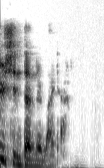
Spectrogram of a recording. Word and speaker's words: Jushin Thunder Liger: Jushin Thunder Liger.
